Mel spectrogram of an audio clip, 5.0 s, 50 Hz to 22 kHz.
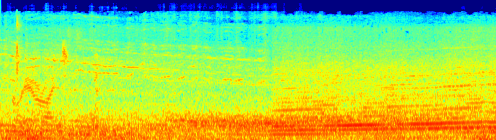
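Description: A McLaren GT1 race car in Automobilista 2 at Watkins Glen roars loudly and close, its engine tone sweeping up as the revs build under acceleration. Sparse background chatter sits beneath it.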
